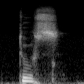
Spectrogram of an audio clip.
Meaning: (pronoun) 1. all 2. everybody; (adjective) masculine plural of tout
- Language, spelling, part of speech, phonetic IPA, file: French, tous, pronoun / adjective, [tʊs], Fr-tous.ogg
